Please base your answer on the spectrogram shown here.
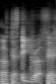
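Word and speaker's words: SIGGRAPH: Actually, am I pronouncing that right? Just Yeah. Yeah. Yeah. That's right. Stigraph.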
